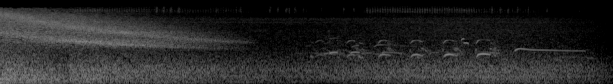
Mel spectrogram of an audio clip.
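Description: Electronic music fading out under a falling sweep. It gives way, about halfway through, to a flock of birds calling in many short, overlapping hooked cries, ending with one longer level call.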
